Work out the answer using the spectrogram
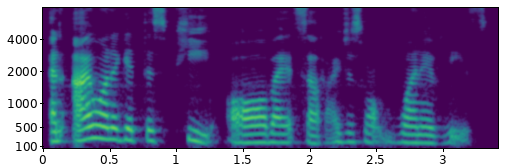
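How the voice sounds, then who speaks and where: A woman with a gravelly, creaky edge to her voice talks through a math lesson, working each problem aloud. She stops to correct her own slips and sounds tired, early in the morning. The recording is dry and close, with no room sound. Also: lowish voice, a little fast, a bit bright, dry recording. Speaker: math teacher.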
